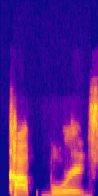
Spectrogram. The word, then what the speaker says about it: cupboards: But in English, okay, it's better we say silent P is like P is silent. So we say cupboards.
